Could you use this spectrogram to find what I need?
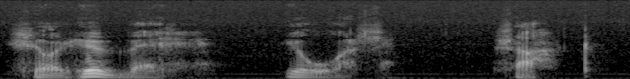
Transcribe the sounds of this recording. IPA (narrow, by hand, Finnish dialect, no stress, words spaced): se olʲ hyʋːeː se juːʋɑs se sɑht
